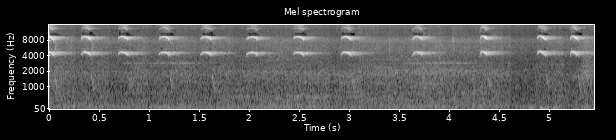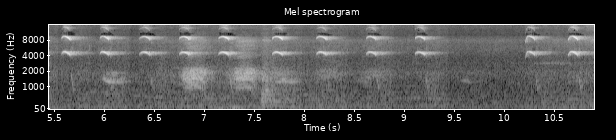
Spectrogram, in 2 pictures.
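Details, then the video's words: Squirrel calling in a village setting: sharp, high chirps repeated steadily about two or three times a second, with a brief rougher bird-like call near the middle. "Beautiful Squirrel Making Sound"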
